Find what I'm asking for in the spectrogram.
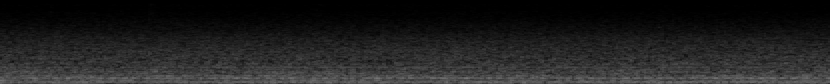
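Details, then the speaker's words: Factory-serviced McGraw Edison Comfort Fan running on high with a smooth rush of air and a low steady hum. It hums the same as the main fan but without that fan's vibration, which was suspected to come from a misaligned motor shaft. "So the good news is the hum that I thought was coming out of the other fan, this fan sounds exactly the same."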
